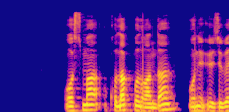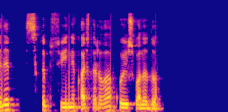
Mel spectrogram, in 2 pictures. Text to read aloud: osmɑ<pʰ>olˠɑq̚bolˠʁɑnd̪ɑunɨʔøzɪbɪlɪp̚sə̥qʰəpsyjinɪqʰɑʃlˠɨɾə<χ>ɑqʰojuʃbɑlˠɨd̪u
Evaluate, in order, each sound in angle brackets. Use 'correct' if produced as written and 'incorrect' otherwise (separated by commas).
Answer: incorrect, incorrect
